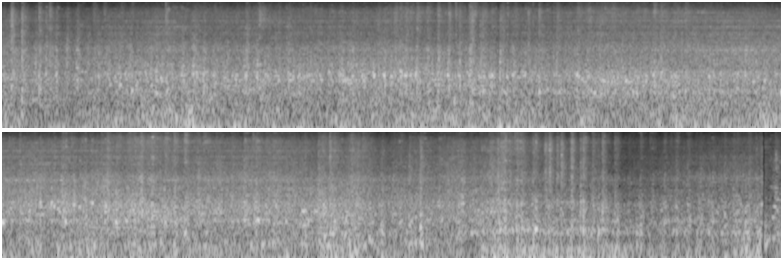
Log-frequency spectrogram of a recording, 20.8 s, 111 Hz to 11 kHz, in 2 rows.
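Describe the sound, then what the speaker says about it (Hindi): A local commuter train passes close by while riding aboard the 13175 Kanchanjunga Express from Sealdah toward Guwahati, producing a loud continuous rumble with rhythmic clickety-clack of wheels on rail joints. "अभी लोकल ट्रेन पास हुआ"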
